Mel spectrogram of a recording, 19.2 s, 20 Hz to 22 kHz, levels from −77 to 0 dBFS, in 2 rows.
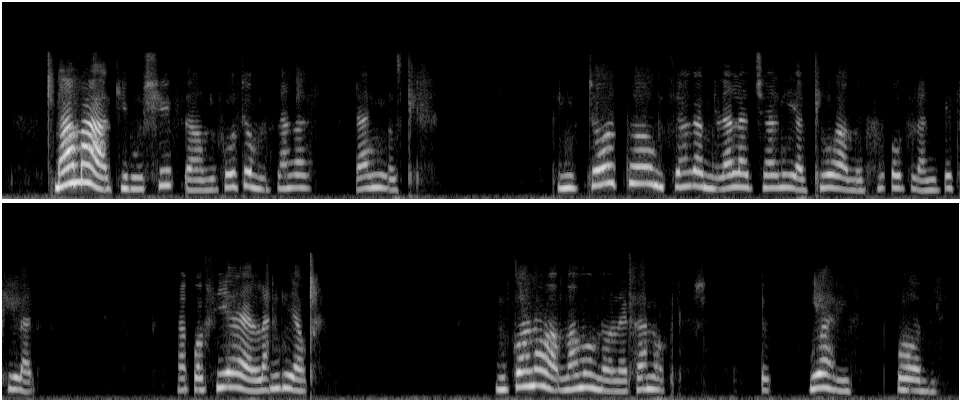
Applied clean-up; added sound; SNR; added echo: neural diffusion model UNIVERSE++.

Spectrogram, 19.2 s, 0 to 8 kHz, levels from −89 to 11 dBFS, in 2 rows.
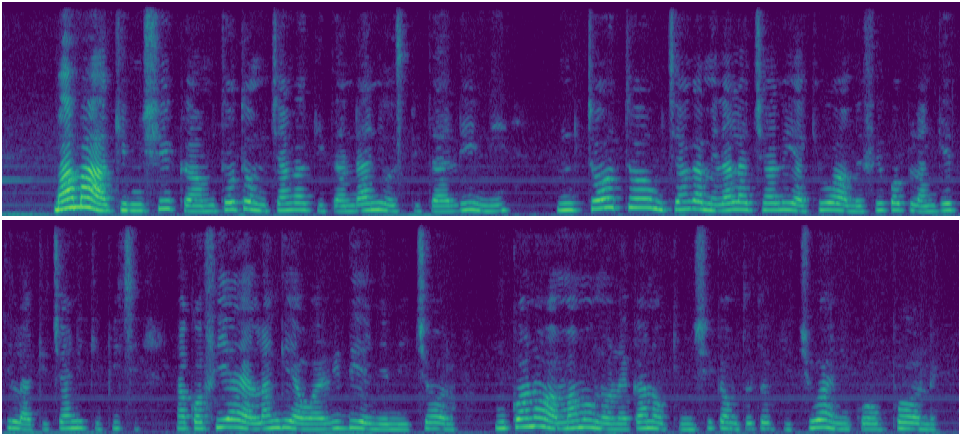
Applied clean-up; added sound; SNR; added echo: none; none; none; none.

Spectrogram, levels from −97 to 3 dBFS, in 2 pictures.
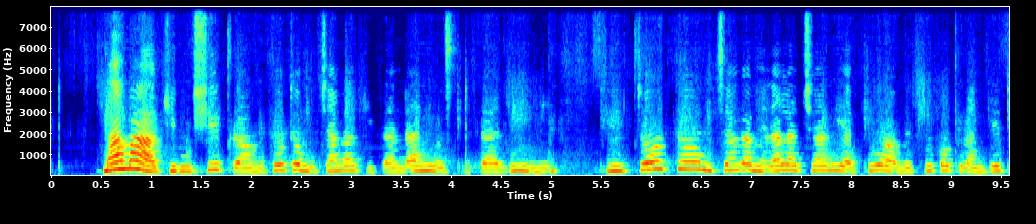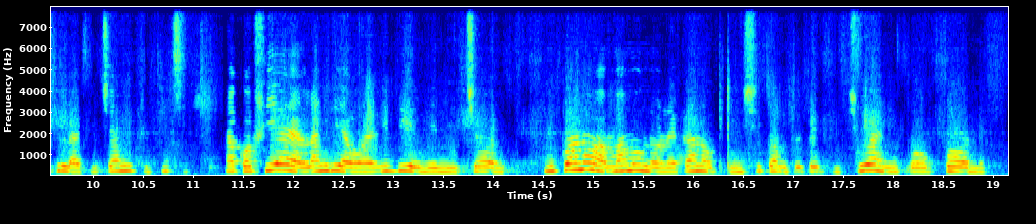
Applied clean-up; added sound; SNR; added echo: neural separator model SepFormer DNS4.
